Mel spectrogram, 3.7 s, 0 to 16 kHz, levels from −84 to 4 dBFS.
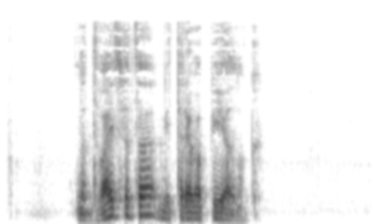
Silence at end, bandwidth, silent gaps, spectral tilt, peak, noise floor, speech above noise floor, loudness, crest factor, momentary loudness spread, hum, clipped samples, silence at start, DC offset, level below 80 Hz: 1.15 s; 11.5 kHz; none; -6 dB/octave; -4 dBFS; -74 dBFS; 52 dB; -23 LUFS; 20 dB; 12 LU; none; under 0.1%; 0.8 s; under 0.1%; -52 dBFS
